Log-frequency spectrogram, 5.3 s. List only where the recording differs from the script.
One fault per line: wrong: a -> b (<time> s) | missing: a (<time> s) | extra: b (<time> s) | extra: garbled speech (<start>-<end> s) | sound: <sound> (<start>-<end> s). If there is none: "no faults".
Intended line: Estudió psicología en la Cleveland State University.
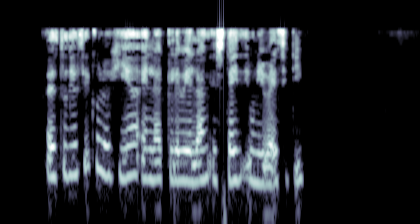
no faults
